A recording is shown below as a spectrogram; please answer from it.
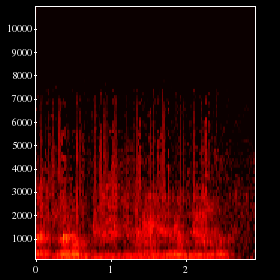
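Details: Dexter, a pet dog in a small room, vocalising to coax back his bone from Chica: a sustained, low grumbling whine-growl lasting about two and a half seconds, then quiet.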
